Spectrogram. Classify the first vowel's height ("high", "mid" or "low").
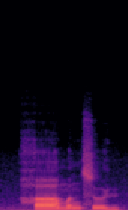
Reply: low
